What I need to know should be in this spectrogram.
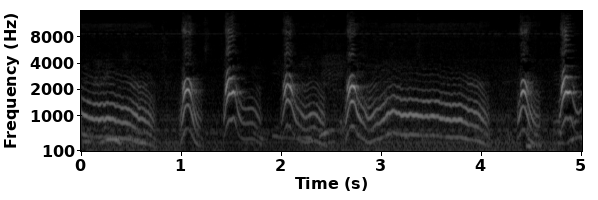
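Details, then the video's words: Household dog 'arguing' with its people: a steady, moaning whine broken by sharp, high yips about every half second to a second, seven in all, with a faint steady hum behind. "Funny Dogs Talking and Arguing With Their Humans"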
